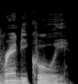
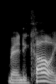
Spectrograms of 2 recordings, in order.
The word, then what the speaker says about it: Randy Colley: Original Smash was Randy Cooley. Randy Colley, yes. Very good. Oh, yeah, Randy Cooley. Not Mel Cooley, no. I mispronounced his name, but he was Moondog Rex.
